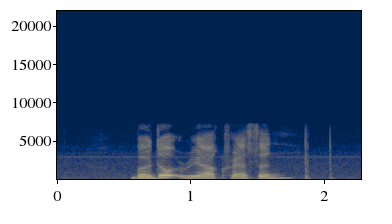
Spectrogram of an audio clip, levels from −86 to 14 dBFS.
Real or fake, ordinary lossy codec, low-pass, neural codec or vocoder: real; none; 7.2 kHz; none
